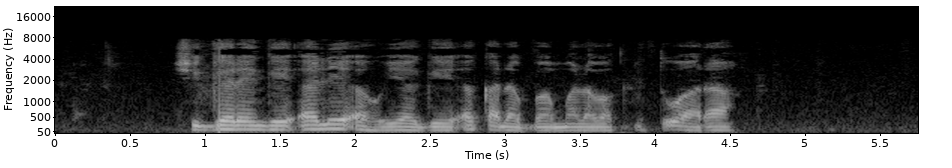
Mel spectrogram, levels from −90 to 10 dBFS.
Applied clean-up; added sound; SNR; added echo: none; none; none; none.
